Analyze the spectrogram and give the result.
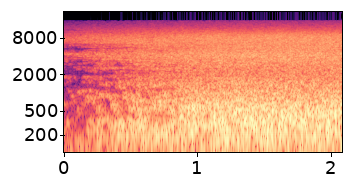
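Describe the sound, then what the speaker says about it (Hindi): Muddy water pouring over a rock ledge into a river below, a steady roaring rush of falling water that swells slightly and stays constant and close throughout. "यहाँ पे वो झरने के रूप में गिर रहा है।"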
